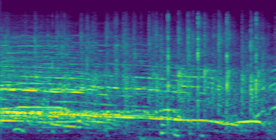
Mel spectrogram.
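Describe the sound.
A live studio audience cheers and applauds in a short, loud burst of clapping mixed with whooping voices.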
